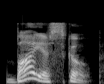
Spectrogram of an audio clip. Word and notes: bioscope: British English

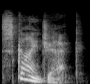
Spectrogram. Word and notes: skyjack: British English

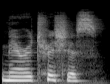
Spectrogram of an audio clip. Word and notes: meretricious: American English

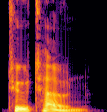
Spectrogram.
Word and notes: two tone: British English

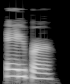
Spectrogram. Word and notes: aper: British English

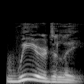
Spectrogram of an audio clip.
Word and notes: weirdly: British English

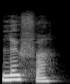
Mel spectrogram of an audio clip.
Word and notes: loafer: British English

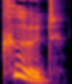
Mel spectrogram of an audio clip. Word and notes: could: British English

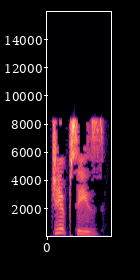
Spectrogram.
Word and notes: gypsies: British English

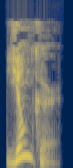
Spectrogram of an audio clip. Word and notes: junker: British English

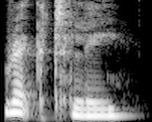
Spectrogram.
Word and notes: rectal: British English

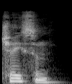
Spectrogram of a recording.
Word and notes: chasten: British English

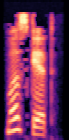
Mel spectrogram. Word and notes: musquet: British English

